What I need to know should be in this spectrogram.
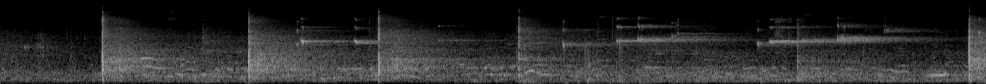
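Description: Rackets smack a shuttlecock back and forth in a rally, echoing in a large hall.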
